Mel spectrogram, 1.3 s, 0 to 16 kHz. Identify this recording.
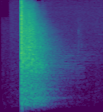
Made by popping balloon and layering and adjusting the sounds. Recorded with Cannon Vixia HF R50 and edited by Adobe Premiere Elements. Recorded outside.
